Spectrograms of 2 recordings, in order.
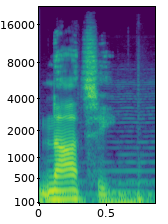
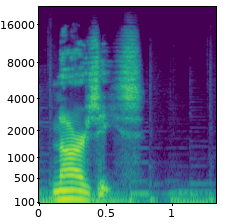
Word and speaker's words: Nazi: The one word Churchill continued to famously and purposefully mispronounce was the word Nazi, which he pronounced Narsis.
